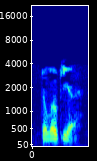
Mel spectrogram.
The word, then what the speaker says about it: Jolokia: All right, I'm staring at the bottle right now, and it's boot, and then the second word is J-O-L-O-K-I-A. So phonetically, that looks like Jolokia to me. – He made that. – You were saying boot Jolika, but I think it's Jolokia.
